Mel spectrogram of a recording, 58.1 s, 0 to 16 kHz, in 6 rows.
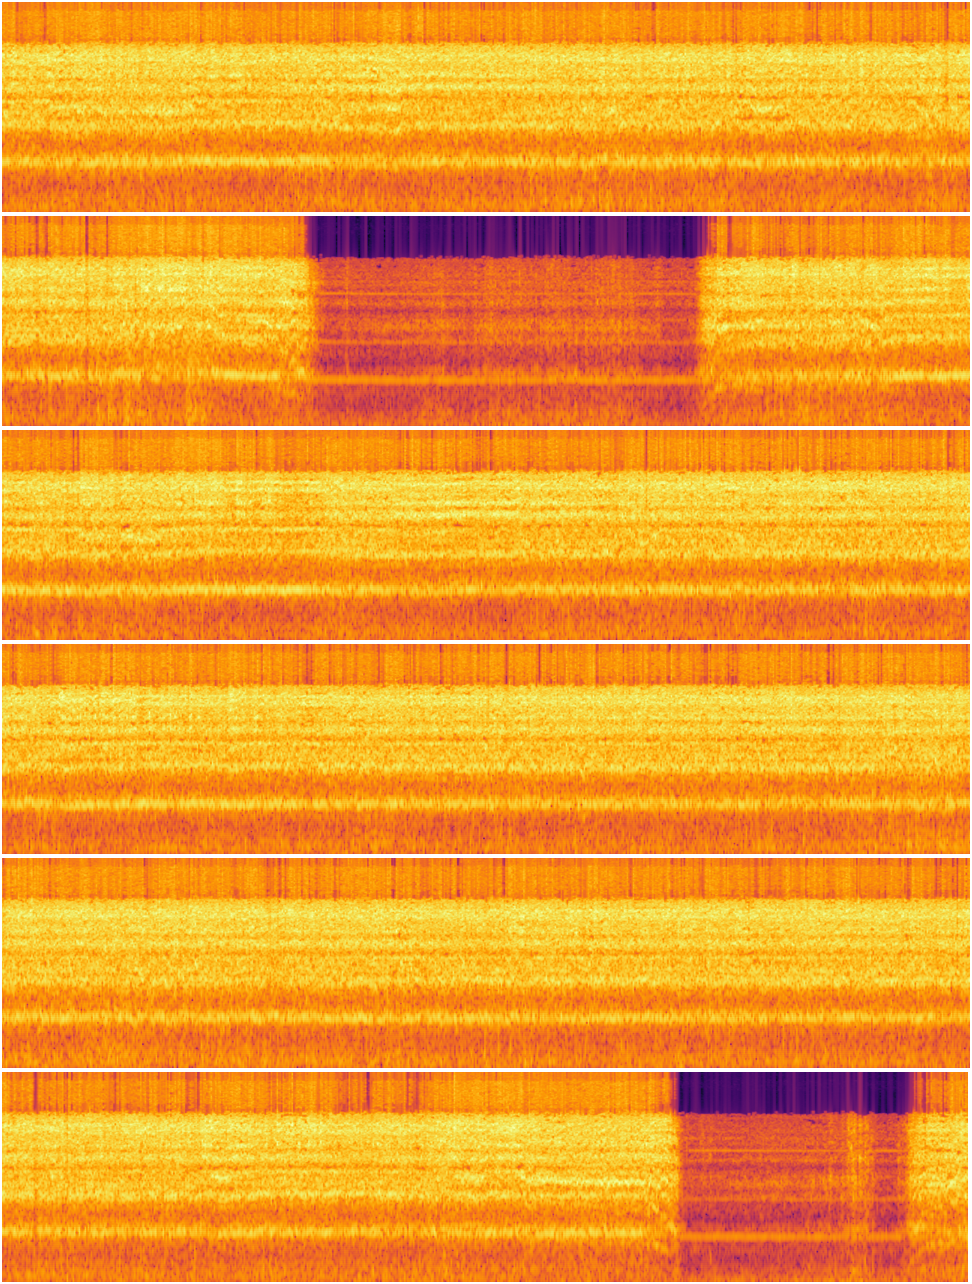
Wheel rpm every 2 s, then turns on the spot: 220, 230, 230, 230, 230, 250, 110, 10, 90, 220, 220, 230, 230, 230, 230, 230, 230, 230, 230, 230, 240, 230, 230, 230, 240, 230, 230, 130, 30.
12-16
